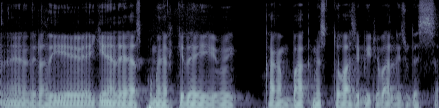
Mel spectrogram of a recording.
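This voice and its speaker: A man's very deep, low, dark and mellow voice in a Cypriot accent, monotone and flat, at a moderate pace. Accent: Cypriot Greek. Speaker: football fan podcast host. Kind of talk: casual chat.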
